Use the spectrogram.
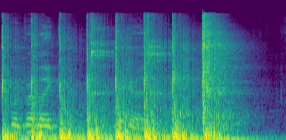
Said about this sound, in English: I gotta make some noise for a second. I ripped off the tab of my beer.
